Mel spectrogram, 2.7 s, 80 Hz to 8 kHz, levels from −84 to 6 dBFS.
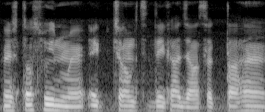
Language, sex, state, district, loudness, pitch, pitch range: Hindi, male, Arunachal Pradesh, Lower Dibang Valley, -15 LUFS, 125 Hz, 120-130 Hz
